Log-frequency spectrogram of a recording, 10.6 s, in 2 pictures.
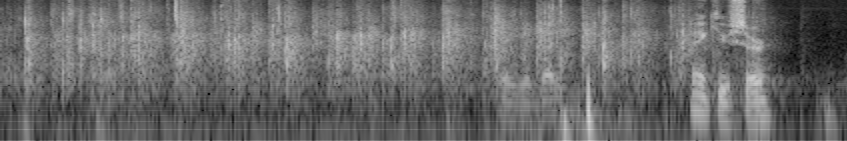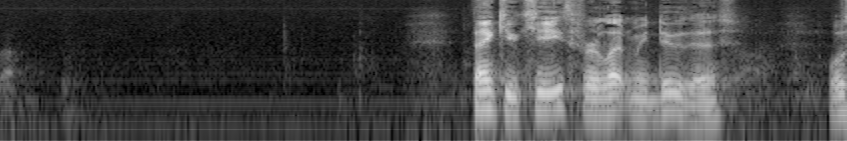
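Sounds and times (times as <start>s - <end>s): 
church congregation applause welcoming a guest speaker at a morning service: 0.0s - 4.8s
speech: 3.1s - 4.9s, 8.2s - 10.5s.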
